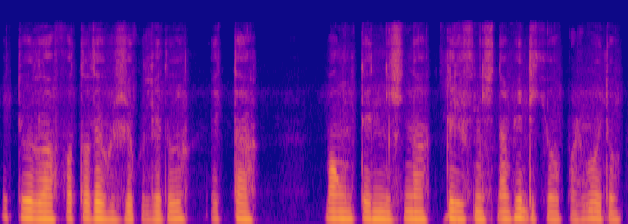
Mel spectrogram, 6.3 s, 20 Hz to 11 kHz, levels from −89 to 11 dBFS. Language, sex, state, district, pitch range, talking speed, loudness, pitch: Nagamese, male, Nagaland, Kohima, 105-115 Hz, 150 wpm, -20 LUFS, 110 Hz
